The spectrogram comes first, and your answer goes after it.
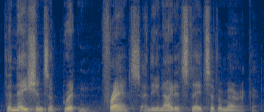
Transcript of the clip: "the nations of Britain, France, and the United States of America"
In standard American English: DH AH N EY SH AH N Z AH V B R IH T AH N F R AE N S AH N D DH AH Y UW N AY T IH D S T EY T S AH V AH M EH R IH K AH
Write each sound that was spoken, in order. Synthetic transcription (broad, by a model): DH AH N EY SH AH N Z AH V B R IH T N F R AE N S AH N DH AH Y UW N AY T IH D S T EY T S AH V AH M EH R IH K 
